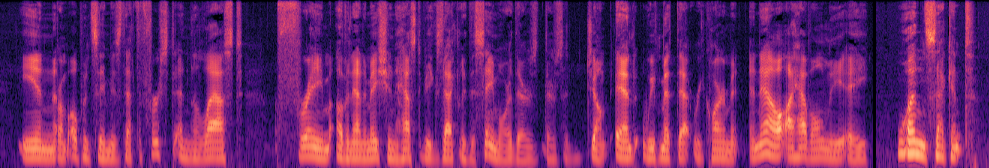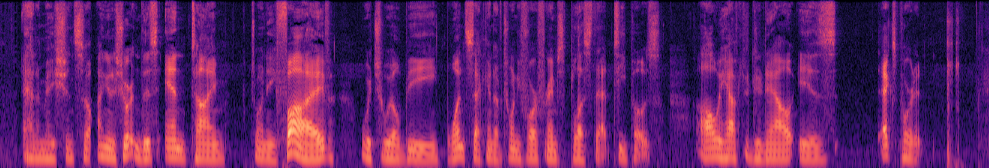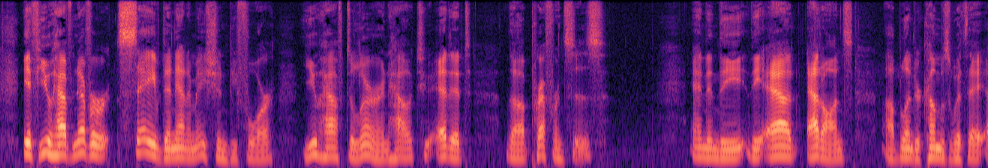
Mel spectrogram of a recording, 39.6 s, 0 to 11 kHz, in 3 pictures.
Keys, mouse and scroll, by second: 13.4-14.4 drag, 14.7-21.7 drag, 16.4 BackSpace, 22.4-26.0 drag, 31.5-33.5 drag.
